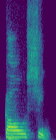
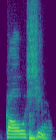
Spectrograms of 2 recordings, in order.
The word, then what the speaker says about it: 高兴: 高兴. Okay. Aaron, please read after me. 高兴. 高兴 Right. Very good. Let's do it again. 高兴.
